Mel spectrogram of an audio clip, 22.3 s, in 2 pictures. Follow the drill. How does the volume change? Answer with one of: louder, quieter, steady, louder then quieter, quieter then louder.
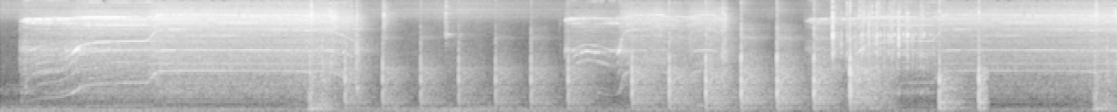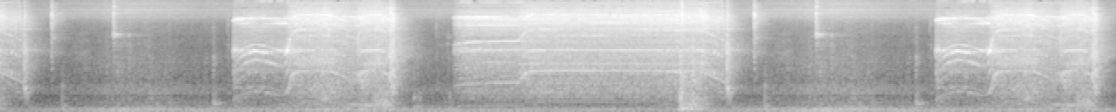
quieter then louder.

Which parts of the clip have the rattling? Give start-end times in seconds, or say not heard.
8.3-9.3.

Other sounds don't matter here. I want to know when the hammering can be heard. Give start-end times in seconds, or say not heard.
3.2-9.9.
